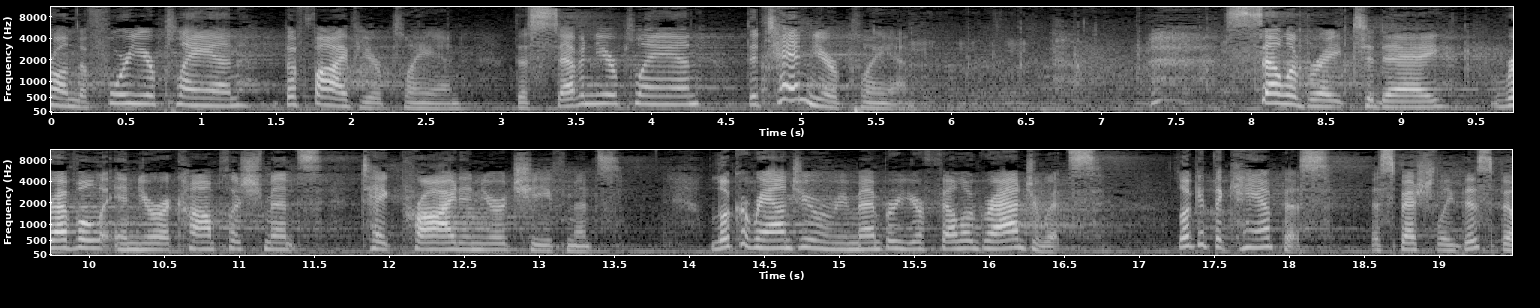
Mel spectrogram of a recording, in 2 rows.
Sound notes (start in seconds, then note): 5.7 laughter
